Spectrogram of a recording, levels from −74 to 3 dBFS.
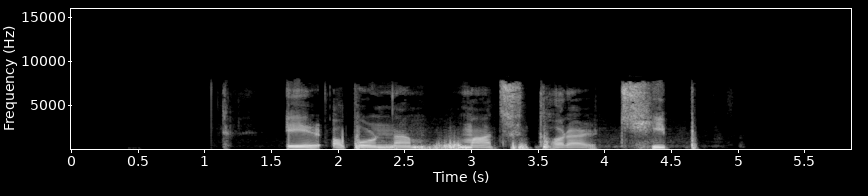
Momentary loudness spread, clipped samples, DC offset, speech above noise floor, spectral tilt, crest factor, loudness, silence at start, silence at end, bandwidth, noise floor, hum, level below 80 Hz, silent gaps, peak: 15 LU; under 0.1%; under 0.1%; over 75 dB; -4 dB/octave; 18 dB; -16 LUFS; 1.15 s; 1.15 s; 8.2 kHz; under -90 dBFS; none; -54 dBFS; none; 0 dBFS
